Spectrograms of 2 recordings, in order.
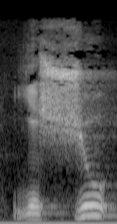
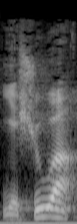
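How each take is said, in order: First: The word ends with a final h sound. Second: The word ends on a plain vowel. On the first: It is the word for salvation. The speaker calls it right. "ein H am Schluss. Und dann ist die Aussprache etwas anders" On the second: It is the personal name. The speaker calls it wrong. "Dann heißt es eben nicht Yeshua"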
